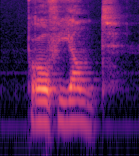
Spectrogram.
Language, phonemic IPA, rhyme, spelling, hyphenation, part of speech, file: Dutch, /ˌproː.viˈɑnt/, -ɑnt, proviand, pro‧vi‧and, noun, Nl-proviand.ogg
- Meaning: food supplies, edible provision, in particular when travelling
